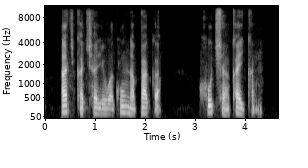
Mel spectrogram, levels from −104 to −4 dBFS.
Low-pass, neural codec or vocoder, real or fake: 9.9 kHz; codec, 24 kHz, 6 kbps, HILCodec; fake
